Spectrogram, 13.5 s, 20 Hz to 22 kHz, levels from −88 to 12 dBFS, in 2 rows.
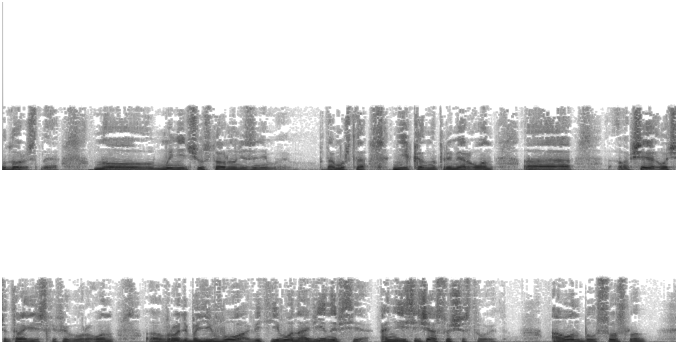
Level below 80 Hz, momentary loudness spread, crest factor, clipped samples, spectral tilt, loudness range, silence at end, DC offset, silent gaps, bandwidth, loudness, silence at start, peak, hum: -36 dBFS; 10 LU; 12 dB; under 0.1%; -6 dB/octave; 2 LU; 0 s; under 0.1%; none; 8.8 kHz; -13 LUFS; 0 s; 0 dBFS; none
